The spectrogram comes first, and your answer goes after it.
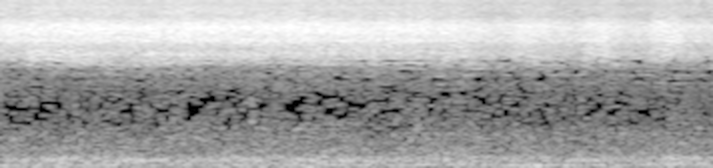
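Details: A dense chorus of cicadas in trees over a parking lot at Gwangmyeong city hall, South Korea, makes a steady, high, shimmering buzz with a faint pulsing beat.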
